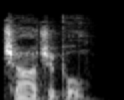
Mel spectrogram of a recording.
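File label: "chargeable", British English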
